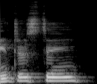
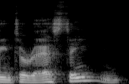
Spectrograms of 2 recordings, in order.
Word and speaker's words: interesting: Is very interesting ou interesting, ambas as pronúncias estão corretas.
